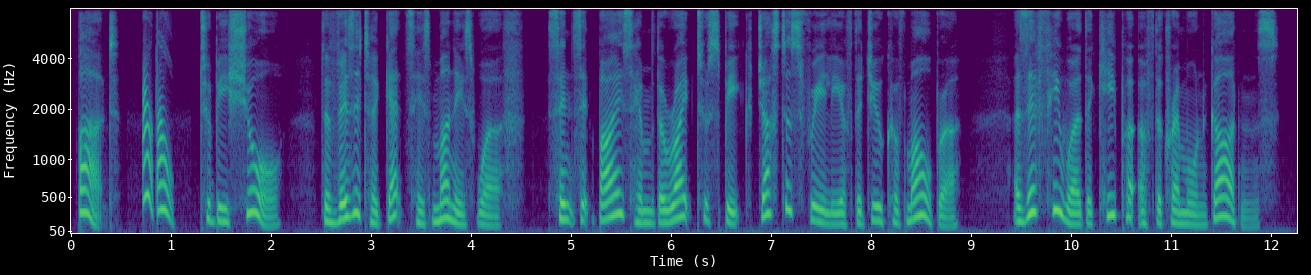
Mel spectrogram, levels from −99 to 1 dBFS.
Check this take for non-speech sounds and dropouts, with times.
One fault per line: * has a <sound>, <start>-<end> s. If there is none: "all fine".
* has a chirp, 0.7-1.1 s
